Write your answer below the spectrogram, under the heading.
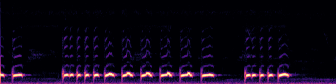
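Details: Calling female local zebra dove summoning the male, with two opening notes, then a rhythmic run of about eleven clipped coos, a pause, and a closing quick series of five.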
